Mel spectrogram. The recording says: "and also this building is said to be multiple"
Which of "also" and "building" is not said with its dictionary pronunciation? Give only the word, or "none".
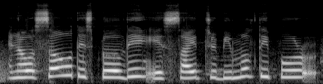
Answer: also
